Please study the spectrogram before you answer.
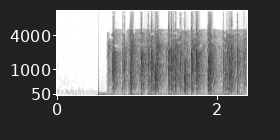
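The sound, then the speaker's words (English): Sharp applause for a successful live show breaks out after about half a second of silence. Many hands clap in a dense, crackling burst that holds steady to the end. “applause for a successful show.”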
